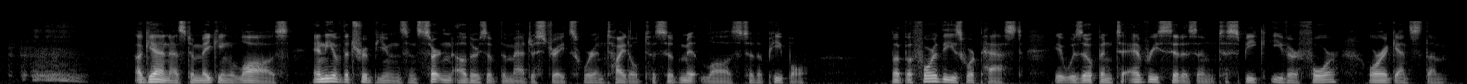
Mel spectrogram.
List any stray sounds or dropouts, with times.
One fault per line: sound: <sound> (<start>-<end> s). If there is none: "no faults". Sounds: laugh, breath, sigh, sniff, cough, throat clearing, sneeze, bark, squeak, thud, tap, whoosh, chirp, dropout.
sound: throat clearing (0.1-0.9 s)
